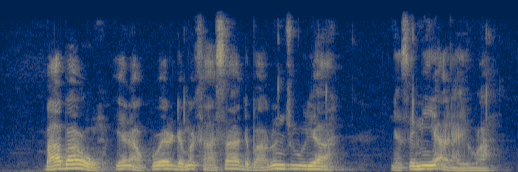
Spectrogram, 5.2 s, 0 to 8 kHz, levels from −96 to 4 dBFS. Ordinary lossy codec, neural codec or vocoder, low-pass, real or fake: none; none; 7.2 kHz; real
